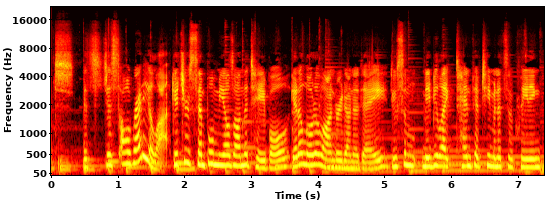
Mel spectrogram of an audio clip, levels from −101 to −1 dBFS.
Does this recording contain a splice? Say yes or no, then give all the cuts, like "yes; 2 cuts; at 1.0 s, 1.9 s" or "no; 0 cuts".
yes; 2 cuts; at 1.7 s, 3.5 s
